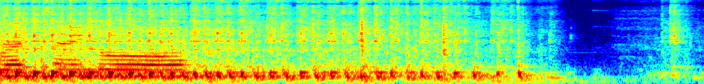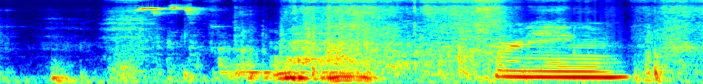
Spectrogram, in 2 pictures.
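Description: A sewing machine stitches the top line of a rectangular bag lining, its motor whirring steadily for a few seconds, then pausing and starting again briefly, with a voice talking over it.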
